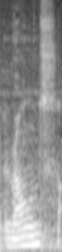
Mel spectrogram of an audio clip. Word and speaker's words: Rennes: Rennes, R-E-N-N-E-S, is that them? – That's it. – Wrong, or Rennes, that's different. – Sounds like a disparate. – Yeah. – Don't pronounce in the French name. Rennes.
